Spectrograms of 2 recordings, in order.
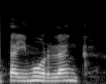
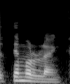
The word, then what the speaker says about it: تيمور لنك: بدايه ولايته شهد هجوم تيمر لانك او تيمور لانك او تيمور لينك على حسب نطقنا الناس طول النطق يختلف لكن هو اسمه المفروض يتنطق تيمور لينك تيمر لينك هجم على بلاد الشام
